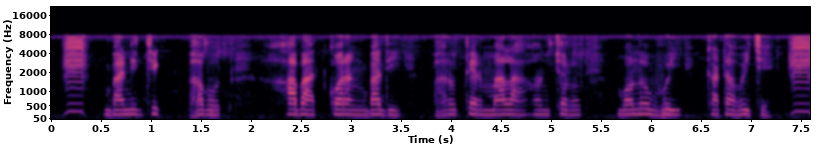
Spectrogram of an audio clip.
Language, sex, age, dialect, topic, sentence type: Bengali, male, 18-24, Rajbangshi, agriculture, statement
